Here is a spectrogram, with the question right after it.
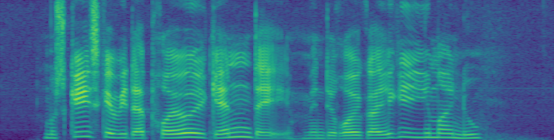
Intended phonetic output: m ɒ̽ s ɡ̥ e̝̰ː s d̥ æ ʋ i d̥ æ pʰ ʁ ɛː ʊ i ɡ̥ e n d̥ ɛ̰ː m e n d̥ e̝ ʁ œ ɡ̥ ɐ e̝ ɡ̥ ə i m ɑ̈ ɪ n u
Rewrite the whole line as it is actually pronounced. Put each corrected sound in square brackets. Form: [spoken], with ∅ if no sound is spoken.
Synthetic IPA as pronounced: m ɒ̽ s ɡ̥ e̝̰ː s [ɡ̥] æ ʋ i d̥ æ pʰ ʁ [œː] ʊ i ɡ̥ e n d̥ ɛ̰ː m e n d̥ e̝ ʁ œ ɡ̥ ɐ e̝ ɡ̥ ə i m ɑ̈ ɪ n u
